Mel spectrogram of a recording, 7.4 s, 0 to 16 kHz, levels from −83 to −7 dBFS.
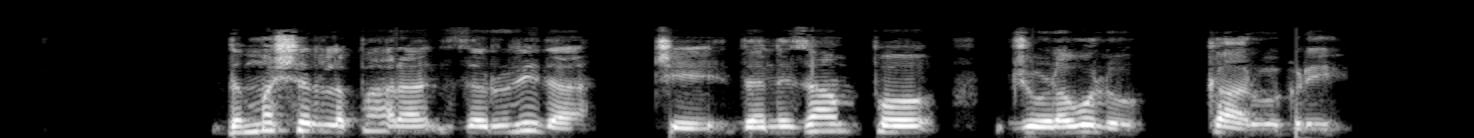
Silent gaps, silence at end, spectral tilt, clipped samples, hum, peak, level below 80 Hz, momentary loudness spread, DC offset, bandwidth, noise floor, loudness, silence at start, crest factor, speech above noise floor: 2.99-3.26 s, 4.31-4.35 s, 4.70-4.75 s, 4.89-4.96 s, 5.74-6.02 s; 0.7 s; -5.5 dB/octave; under 0.1%; none; 0 dBFS; -60 dBFS; 13 LU; under 0.1%; 7.2 kHz; under -90 dBFS; -14 LUFS; 1.15 s; 16 dB; over 76 dB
